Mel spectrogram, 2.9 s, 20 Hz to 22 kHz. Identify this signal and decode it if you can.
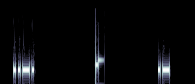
Morse code, heard as a keyed tone, about 34 wpm, 700 Hz. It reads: F A
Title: Single Letter-Number 35wpm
